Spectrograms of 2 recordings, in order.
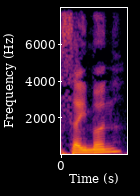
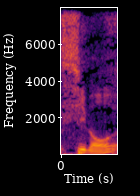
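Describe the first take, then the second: First: The name is said with an English pronunciation. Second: The name is said with a French pronunciation. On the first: "ça est mieux en anglais" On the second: "Un accent très français"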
